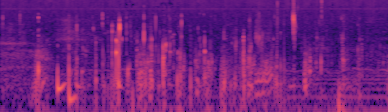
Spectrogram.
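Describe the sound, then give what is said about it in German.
Quiet, wet mouth sounds of someone taking a sip of a drink: soft slurping, lip smacks and swallowing noises over faint breathy whispering. “Dann trinken wir aber erst noch mhm. einen, einen Schluck. Ich habe nämlich Durst.”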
